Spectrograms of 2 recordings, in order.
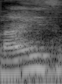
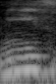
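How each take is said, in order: First: The vowel sounds like 'eye'. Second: The vowel sounds like 'ee'. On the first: The speaker calls it wrong. "এটাকে নাইস বলে না কিন্তু" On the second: The speaker calls it right. "নিস বলে, উচ্চারণ হচ্ছে নিস"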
